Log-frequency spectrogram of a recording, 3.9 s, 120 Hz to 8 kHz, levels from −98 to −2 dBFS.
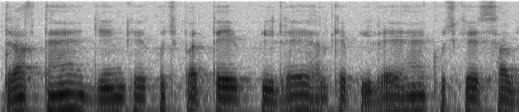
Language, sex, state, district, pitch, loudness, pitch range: Hindi, male, Delhi, New Delhi, 100 Hz, -17 LUFS, 100-110 Hz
